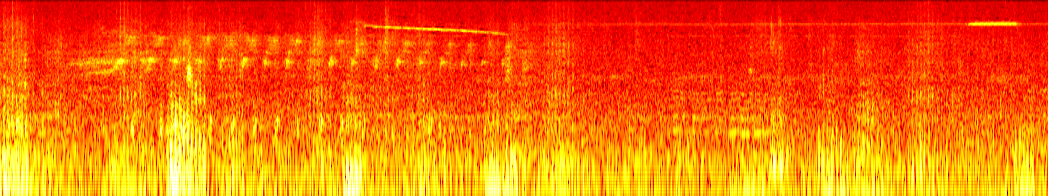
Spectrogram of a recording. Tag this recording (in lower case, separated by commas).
animal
